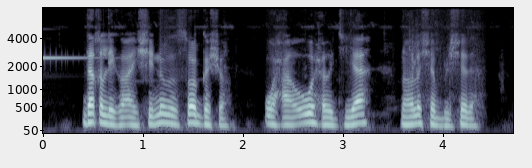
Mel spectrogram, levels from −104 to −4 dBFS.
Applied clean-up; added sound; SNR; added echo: none; Piano; 20 dB; none.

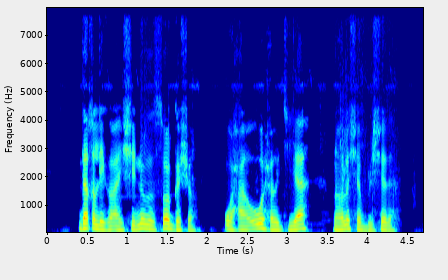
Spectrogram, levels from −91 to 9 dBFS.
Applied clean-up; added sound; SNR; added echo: none; none; none; none.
